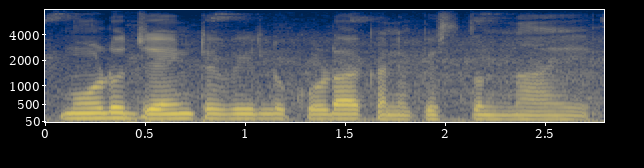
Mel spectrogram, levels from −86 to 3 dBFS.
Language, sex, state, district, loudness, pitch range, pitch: Telugu, male, Telangana, Hyderabad, -16 LUFS, 110-125 Hz, 120 Hz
